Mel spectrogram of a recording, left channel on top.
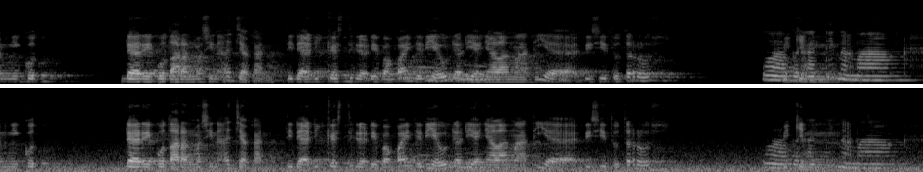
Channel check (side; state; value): right; noise; rumble, 6 dB below the sound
